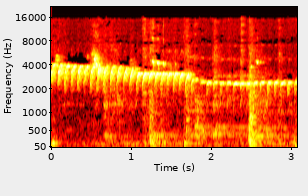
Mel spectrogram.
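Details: Spanish timbrado canary singing for training: a long continuous rolled trill sliding gradually lower and ending as a steady pulsing tone, with some background knocks.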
